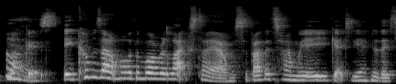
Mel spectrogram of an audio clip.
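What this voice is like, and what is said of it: Northern English accent. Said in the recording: “I'm from Lancashire. I don't think I've ever really lost that lilt. ... I certainly haven't got a southern accent. ... I can hear the northern.”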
